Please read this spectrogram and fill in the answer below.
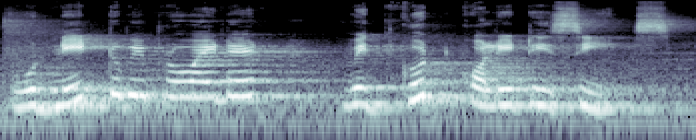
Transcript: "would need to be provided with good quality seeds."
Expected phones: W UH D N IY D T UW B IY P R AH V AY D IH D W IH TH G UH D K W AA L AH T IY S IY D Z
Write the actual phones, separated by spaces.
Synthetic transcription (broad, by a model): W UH D N IY D T UW B IY P R AH V AY D IH D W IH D G UH D K W AA L AH T IY S IY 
